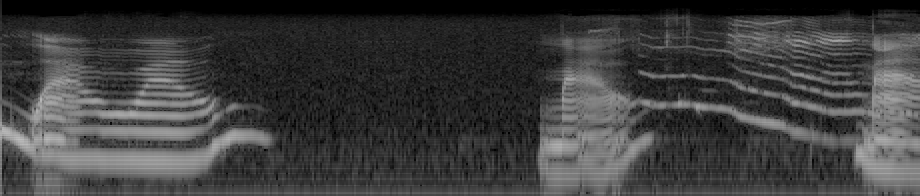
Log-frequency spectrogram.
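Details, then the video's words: Pet dog Bella vocalising back at her owner: three separate whiny, moaning calls, each holding steady then bending downward, separated by short pauses, with a person's encouraging voice nearby. "Talking with Bella the dog"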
